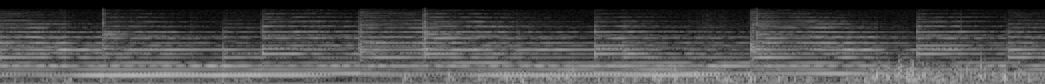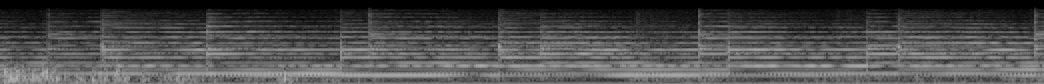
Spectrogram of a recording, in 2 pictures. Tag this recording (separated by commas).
Church bell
